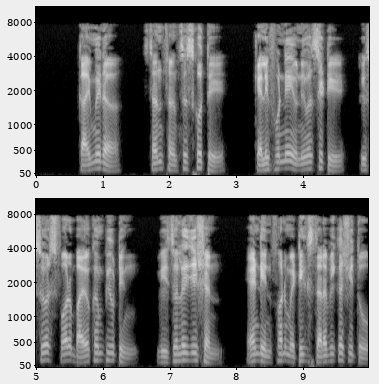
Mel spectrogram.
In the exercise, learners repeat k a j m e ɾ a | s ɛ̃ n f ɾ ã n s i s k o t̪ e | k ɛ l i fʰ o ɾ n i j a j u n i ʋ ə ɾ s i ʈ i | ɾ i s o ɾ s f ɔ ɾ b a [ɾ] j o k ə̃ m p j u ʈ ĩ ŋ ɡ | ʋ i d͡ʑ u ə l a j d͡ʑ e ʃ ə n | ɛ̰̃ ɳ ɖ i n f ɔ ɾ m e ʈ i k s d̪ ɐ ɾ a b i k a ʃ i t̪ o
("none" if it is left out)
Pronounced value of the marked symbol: none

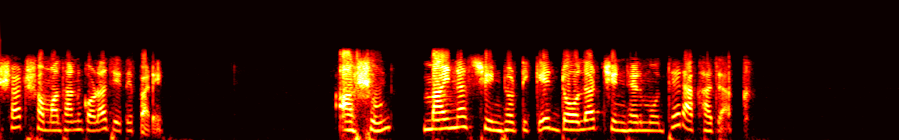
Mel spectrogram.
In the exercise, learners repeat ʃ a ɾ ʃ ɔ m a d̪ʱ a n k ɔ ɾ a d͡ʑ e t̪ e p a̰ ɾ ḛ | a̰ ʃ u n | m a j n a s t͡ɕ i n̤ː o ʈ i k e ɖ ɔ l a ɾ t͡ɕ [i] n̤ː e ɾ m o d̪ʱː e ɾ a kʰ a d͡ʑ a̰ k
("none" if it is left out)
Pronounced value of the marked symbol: i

